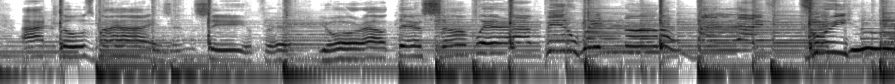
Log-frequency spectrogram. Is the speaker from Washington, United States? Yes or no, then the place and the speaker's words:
yes; Spokane, Washington, United States; I'm from Spokane, Washington, originally.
